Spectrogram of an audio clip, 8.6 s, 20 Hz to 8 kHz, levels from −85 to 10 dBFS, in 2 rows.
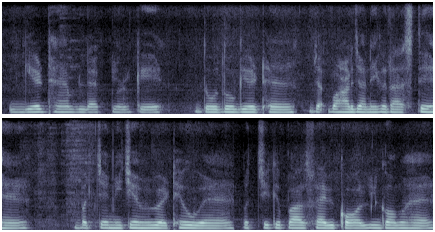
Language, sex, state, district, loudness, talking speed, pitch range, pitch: Hindi, female, Bihar, Purnia, -19 LUFS, 175 wpm, 190-200 Hz, 195 Hz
